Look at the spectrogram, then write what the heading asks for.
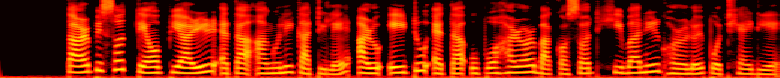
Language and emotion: Assamese, neutral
